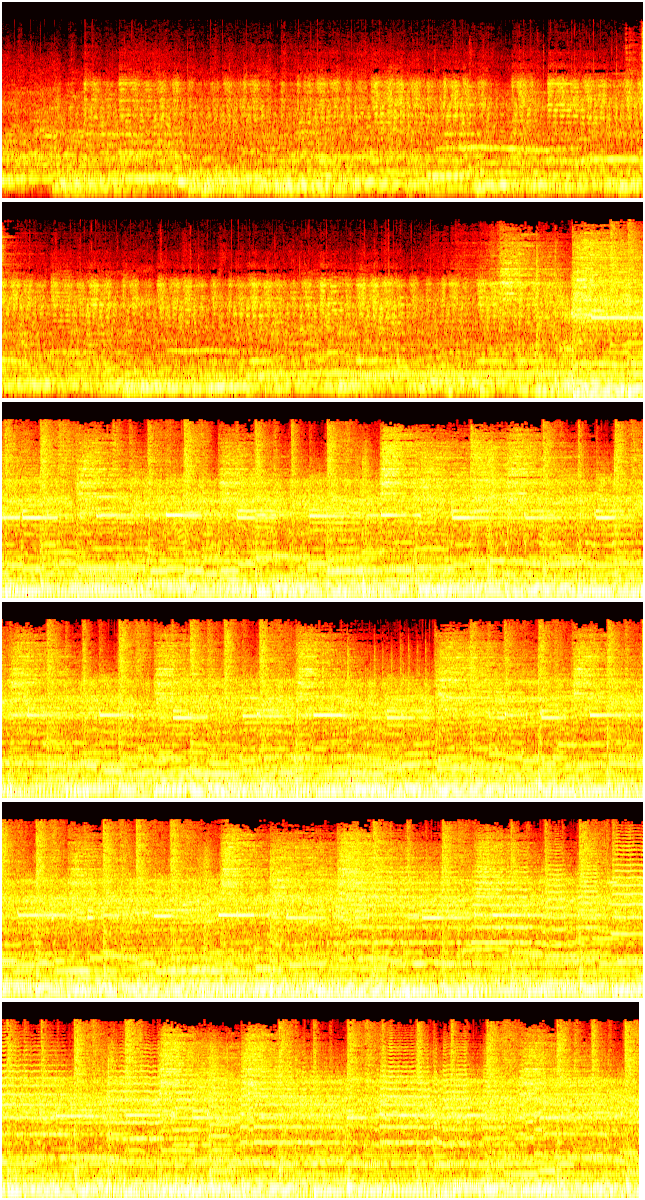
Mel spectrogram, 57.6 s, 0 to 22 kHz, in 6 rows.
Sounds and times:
Guitar: 0.0s - 57.6s
Progressive rock: 0.0s - 57.6s.

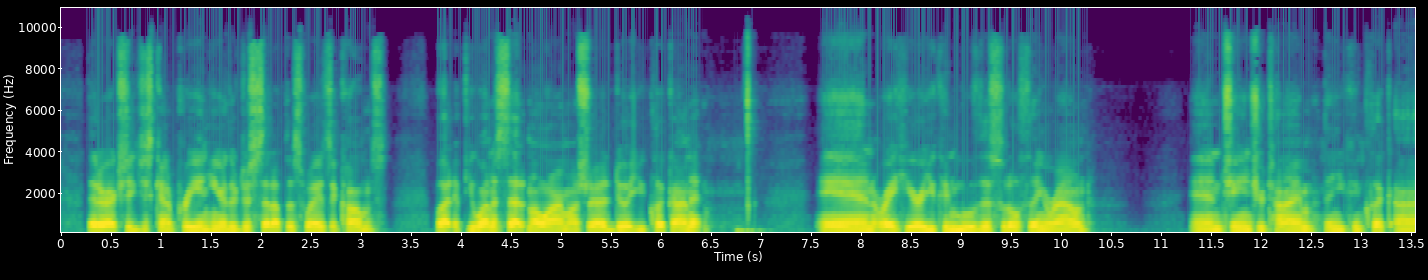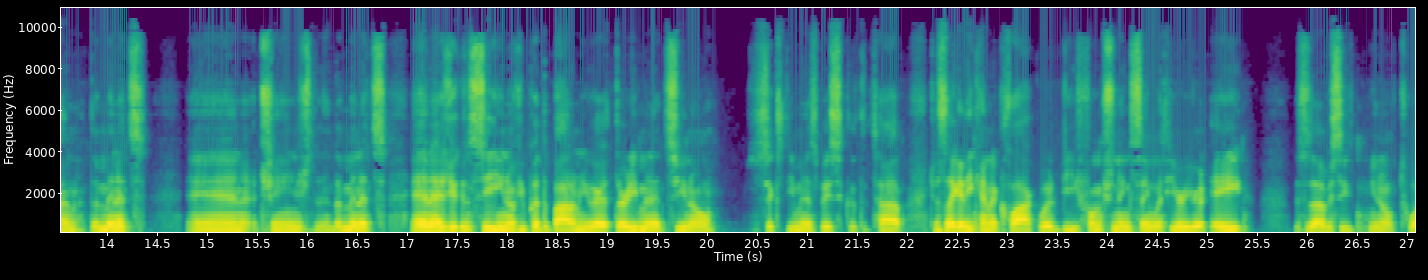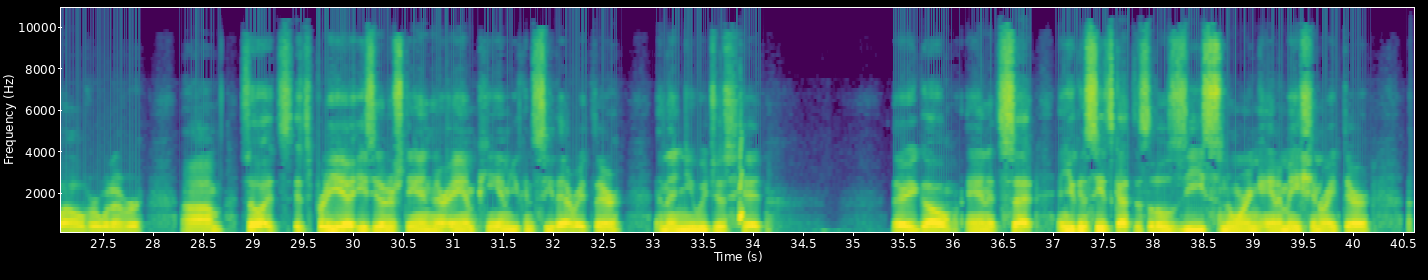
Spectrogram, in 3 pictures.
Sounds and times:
Speech: 0.3s - 10.4s, 11.3s - 34.4s, 35.4s - 40.6s.

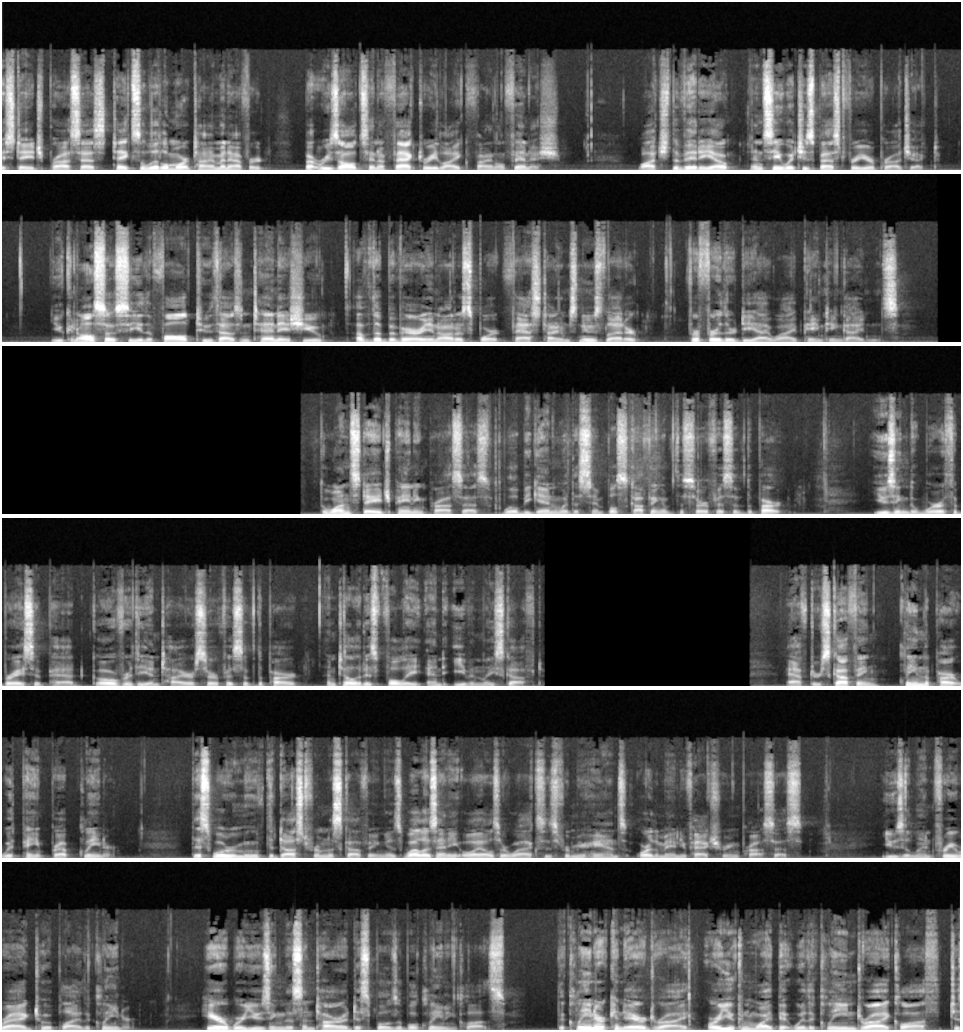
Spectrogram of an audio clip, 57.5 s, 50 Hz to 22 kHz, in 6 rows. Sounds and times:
Speech: 0.0s - 5.6s, 6.4s - 9.4s, 10.1s - 18.7s, 22.4s - 27.1s, 27.9s - 34.2s, 36.6s - 39.6s, 40.2s - 46.4s, 47.2s - 49.4s, 50.0s - 57.5s.

